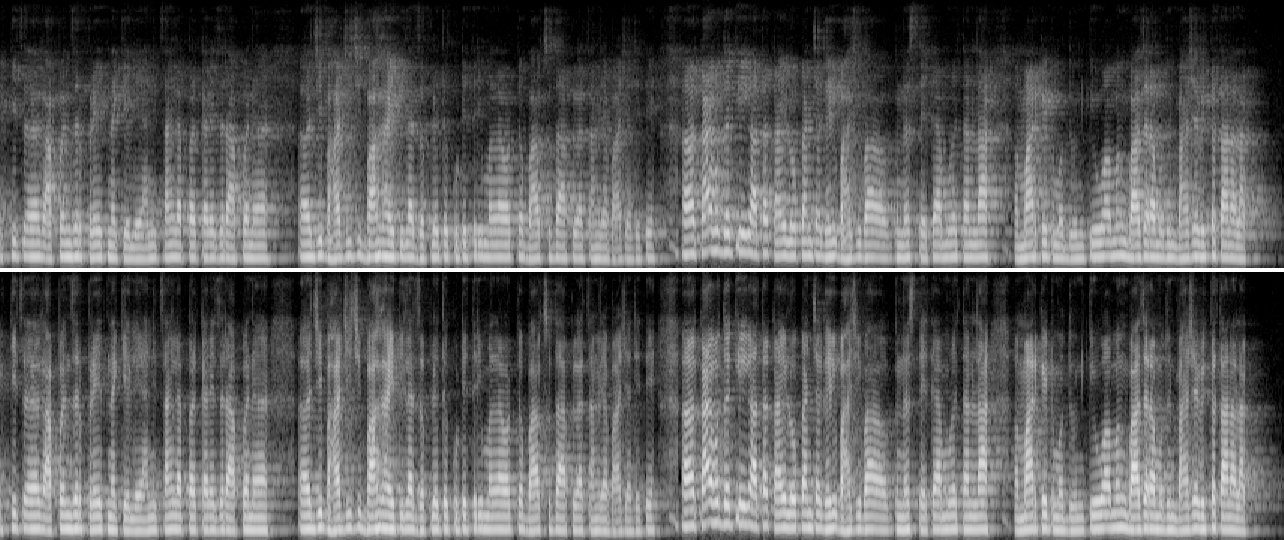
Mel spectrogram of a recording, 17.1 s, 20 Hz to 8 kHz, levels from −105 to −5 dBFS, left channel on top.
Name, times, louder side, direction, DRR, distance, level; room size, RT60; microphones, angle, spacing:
voice 1, 0.0-3.6 4.0-16.7, right 4 dB, 80° right, 6 dB, 0.9 m, -25 dB
28.0 x 11.5 x 9.9 m, 0.95 s
head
